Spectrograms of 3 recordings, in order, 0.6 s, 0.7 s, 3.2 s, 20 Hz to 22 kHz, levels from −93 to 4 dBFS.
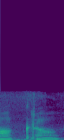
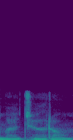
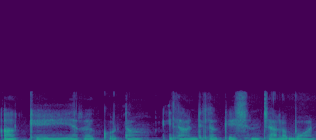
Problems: low volume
